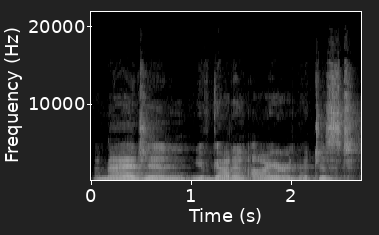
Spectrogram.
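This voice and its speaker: A woman leading a guided relaxation as a yoga nidra teacher, gently and without hurry, inviting listeners along. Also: low-pitched, steady tone, unhurried. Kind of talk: guided meditation and relaxation instruction. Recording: roomy, echoing sound.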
